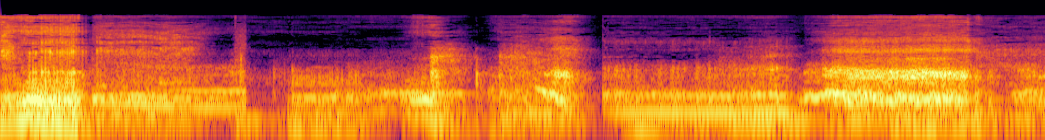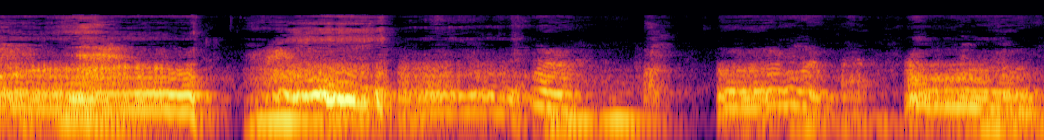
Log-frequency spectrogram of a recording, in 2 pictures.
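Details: Dog growling in long low rumbles interrupted by harsher snarls and short gaps, fading toward the end with a few broken grumbles.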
